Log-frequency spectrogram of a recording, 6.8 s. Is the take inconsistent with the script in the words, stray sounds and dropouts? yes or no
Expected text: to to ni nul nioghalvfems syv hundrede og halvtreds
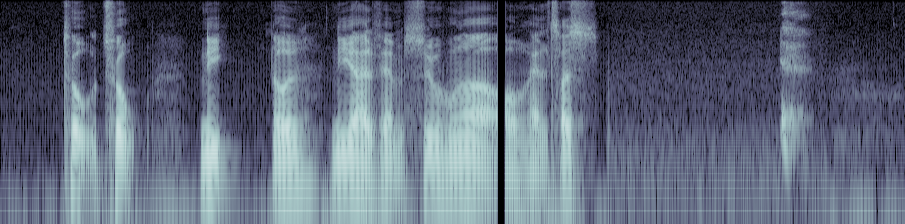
yes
